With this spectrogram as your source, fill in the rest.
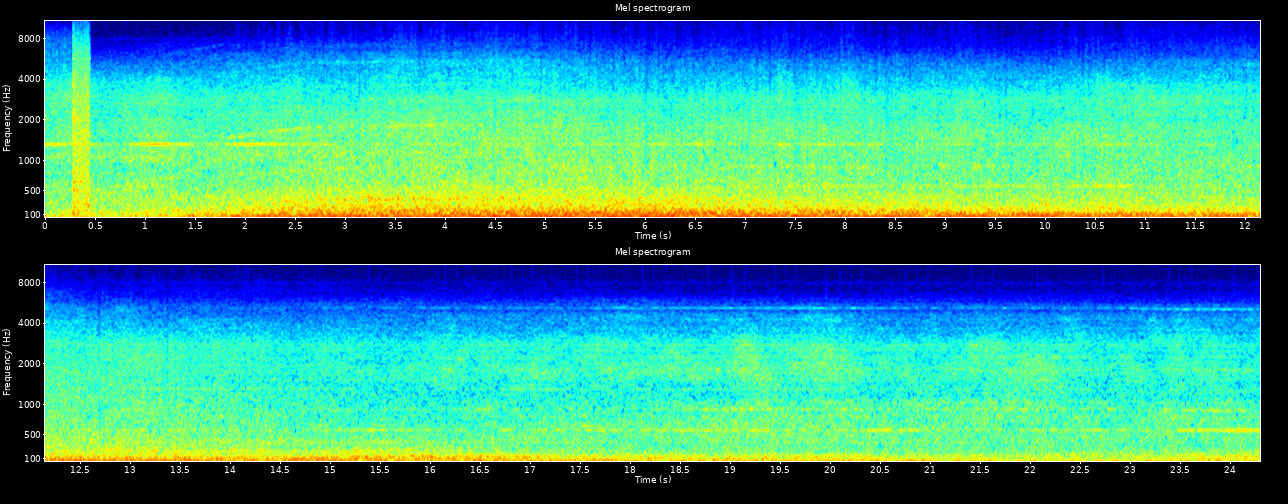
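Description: A Ryanair airliner takes off at Lisbon Airport, a loud, sustained deep engine roar that swells and then slowly recedes over about twenty seconds, with a steady whine riding on top as the jet climbs away.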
